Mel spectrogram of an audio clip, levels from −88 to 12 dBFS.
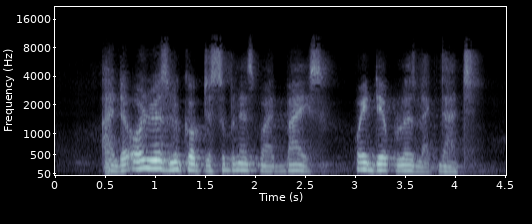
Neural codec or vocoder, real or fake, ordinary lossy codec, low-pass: codec, 24 kHz, 0.5 kbps, DualCodec; fake; MP3, 48 kbps; 10.8 kHz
